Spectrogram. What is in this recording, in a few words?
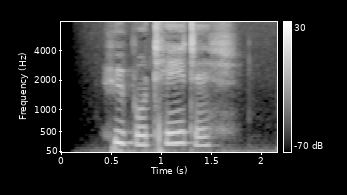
"Hypotetisch", German pronunciation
